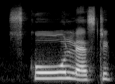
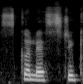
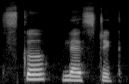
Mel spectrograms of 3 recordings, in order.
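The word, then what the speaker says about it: scholastic: हालांकि इसकी प्रोनाउंसिएशन जो है स्कोलेस्टिक नहीं है, स्कोलेस्टिक है, स्कोलेस्टिक।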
